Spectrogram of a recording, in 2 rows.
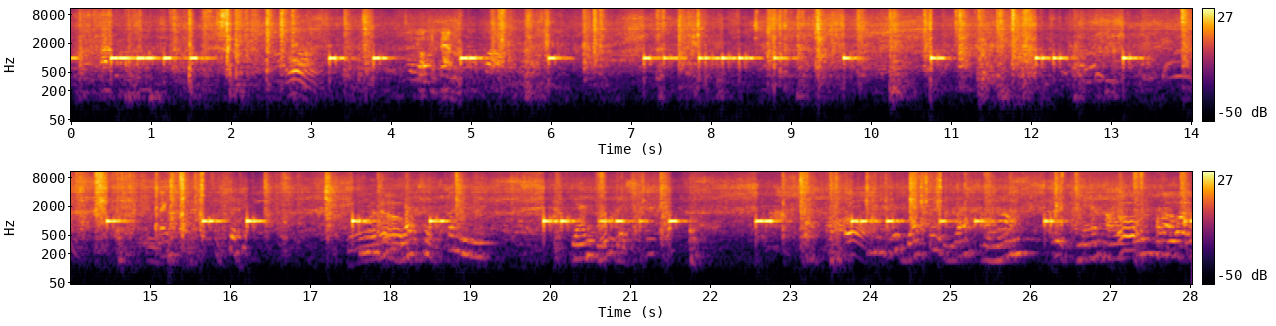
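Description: Short electronic beeps of one pitch at uneven intervals from the race's lap-counting system, as 1/12-scale RC banger cars cross the timing line. Under them is the rapid clatter of the cars knocking into each other and the barrier.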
